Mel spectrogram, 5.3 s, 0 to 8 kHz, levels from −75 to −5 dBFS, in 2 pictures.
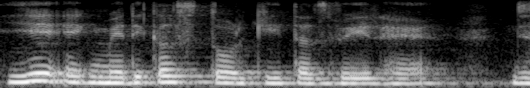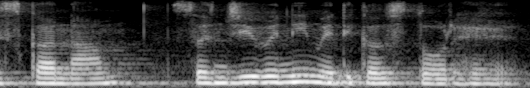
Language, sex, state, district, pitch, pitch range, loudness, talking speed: Hindi, female, Arunachal Pradesh, Papum Pare, 180 Hz, 175-195 Hz, -16 LUFS, 145 wpm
